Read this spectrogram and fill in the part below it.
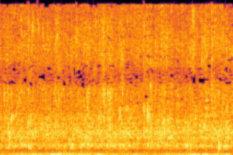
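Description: Fresh water pouring into a tilapia fish tank, a steady splashing rush like a running tap filling a container, continuous and fairly close, with no talking.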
